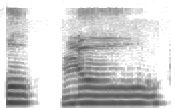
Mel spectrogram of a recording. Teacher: for Dhamma circle lips, make it 2 counts long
